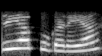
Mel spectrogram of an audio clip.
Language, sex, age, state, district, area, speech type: Tamil, female, 18-30, Tamil Nadu, Cuddalore, rural, conversation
